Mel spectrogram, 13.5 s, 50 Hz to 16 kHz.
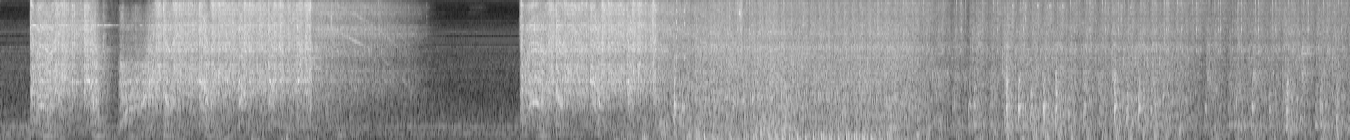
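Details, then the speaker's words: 2.5L engine-swapped first-generation Subaru Crosstrek, hand-built motor, warmed up: catches on the starter, then runs rough with ragged exhaust pops from unburnt fuel igniting in the exhaust; owner suspects stuck or faulty injectors, unconfirmed. "So there, I let it warm up so much that we started to ignite the unburnt fuel in the exhaust, which could make sense. Like if we have injectors stuck open or anything, you know, like if the injectors aren't working, then maybe it's not getting spark where it shou"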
